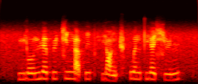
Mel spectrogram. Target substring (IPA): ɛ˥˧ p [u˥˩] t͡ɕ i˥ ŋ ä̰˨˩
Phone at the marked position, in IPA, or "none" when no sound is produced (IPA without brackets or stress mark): y˥˩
